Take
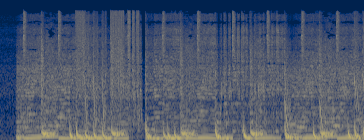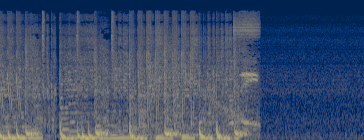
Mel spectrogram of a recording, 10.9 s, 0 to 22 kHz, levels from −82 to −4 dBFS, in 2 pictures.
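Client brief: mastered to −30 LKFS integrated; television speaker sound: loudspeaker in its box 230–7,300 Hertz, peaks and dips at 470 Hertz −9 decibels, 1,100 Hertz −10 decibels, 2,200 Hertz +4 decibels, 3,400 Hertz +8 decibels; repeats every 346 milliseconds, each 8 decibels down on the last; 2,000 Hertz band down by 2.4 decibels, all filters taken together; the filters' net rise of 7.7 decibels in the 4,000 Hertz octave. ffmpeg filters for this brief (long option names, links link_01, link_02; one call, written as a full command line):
ffmpeg -i in.wav -af "highpass=frequency=230:width=0.5412,highpass=frequency=230:width=1.3066,equalizer=frequency=470:width_type=q:width=4:gain=-9,equalizer=frequency=1100:width_type=q:width=4:gain=-10,equalizer=frequency=2200:width_type=q:width=4:gain=4,equalizer=frequency=3400:width_type=q:width=4:gain=8,lowpass=frequency=7300:width=0.5412,lowpass=frequency=7300:width=1.3066,equalizer=frequency=2000:width_type=o:gain=-8,equalizer=frequency=4000:width_type=o:gain=7,aecho=1:1:346|692|1038|1384|1730:0.398|0.159|0.0637|0.0255|0.0102,volume=-1dB" out.wav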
